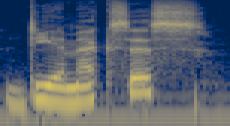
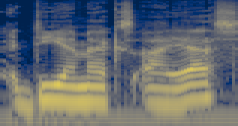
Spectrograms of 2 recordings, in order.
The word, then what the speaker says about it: DMXIS: cool little box called DM exes or DMX is however anyone wants to pronounce it I call it DM exes and it works for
